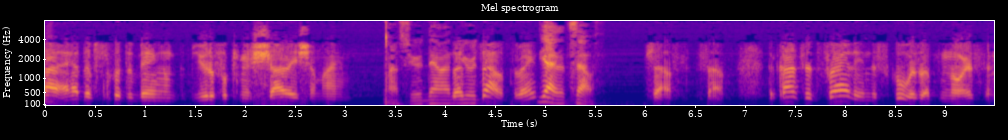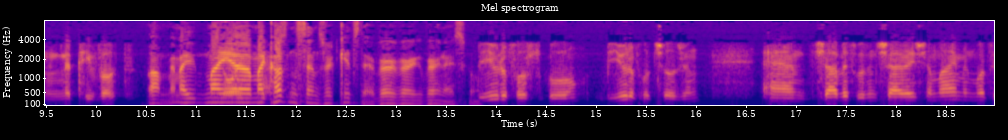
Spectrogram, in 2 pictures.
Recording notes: will phone in from Israel to talk to us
